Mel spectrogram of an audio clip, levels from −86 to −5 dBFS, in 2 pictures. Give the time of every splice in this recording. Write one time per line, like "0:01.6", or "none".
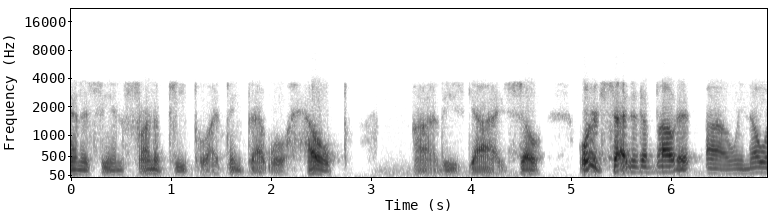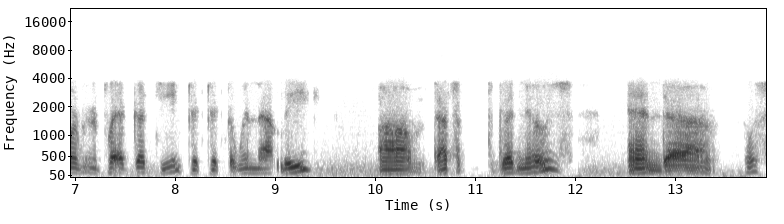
0:08.3
0:11.2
